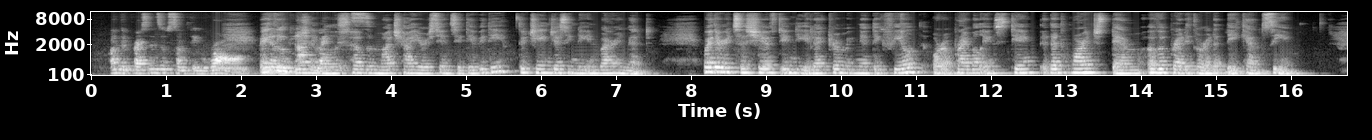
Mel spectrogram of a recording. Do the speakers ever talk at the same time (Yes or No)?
Yes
